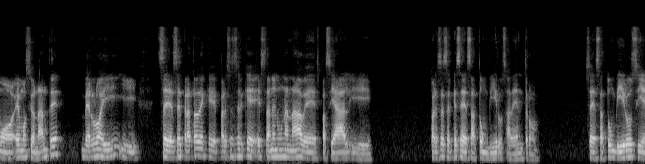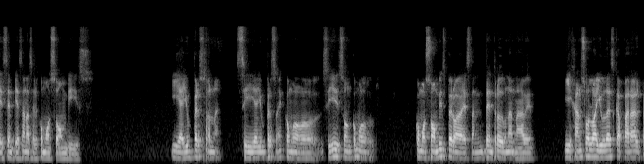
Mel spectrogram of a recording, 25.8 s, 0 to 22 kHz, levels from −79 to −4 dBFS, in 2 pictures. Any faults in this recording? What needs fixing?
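From 1.24 to 1.52 s a very faint delayed copy of the speech trails it by about 362 ms, an echo leak, likely from a loudspeaker echo canceller letting residue through. Fix by retuning echo cancellation or using a headset.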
